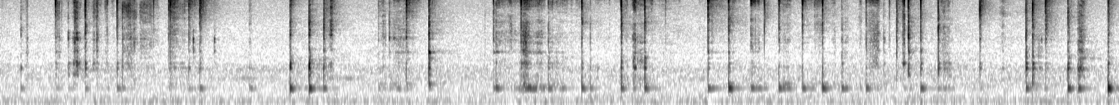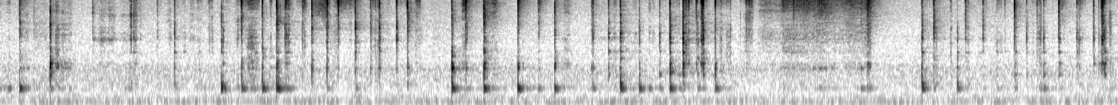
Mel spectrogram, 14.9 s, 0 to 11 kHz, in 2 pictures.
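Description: Long fingernails tap quickly on the top of a small, hollow, lidded, dark rustic wooden box resting on a table. The result is a steady run of fast, dry clicks with a faint hollow tone around 400 Hz and almost no ring. Sharper taps stand out now and then over a low background hum.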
